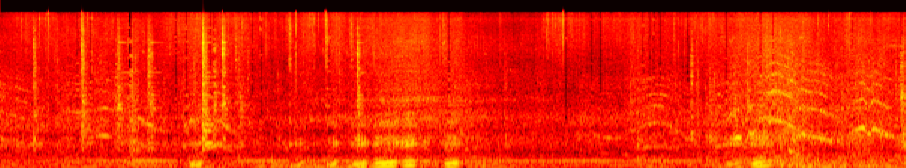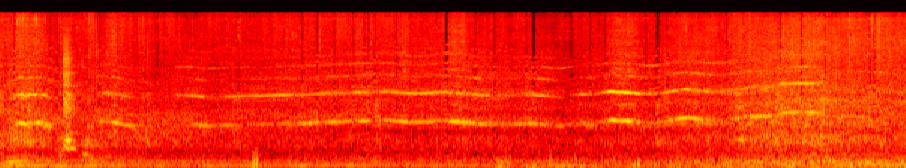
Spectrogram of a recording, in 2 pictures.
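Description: Lifted Geo Tracker's four-cylinder engine revving repeatedly under load as it climbs over dirt mounds, rising in pitch twice, then running steadily across rough ground. A wavering high-pitched tone sits over the second half.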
